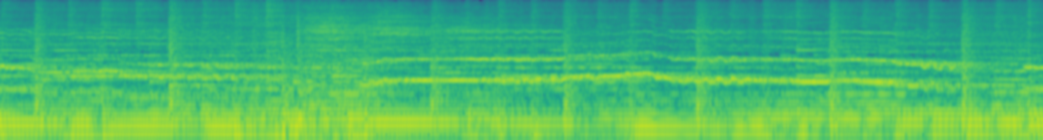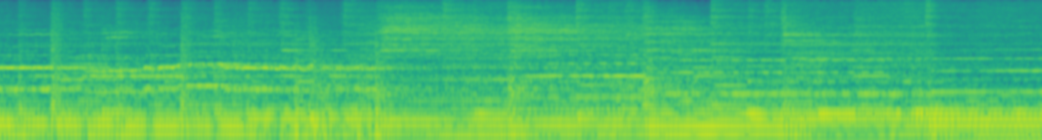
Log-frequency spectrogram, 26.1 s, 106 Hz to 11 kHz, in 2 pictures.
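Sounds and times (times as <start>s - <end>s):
instrumental band music: 0.0s - 26.0s.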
